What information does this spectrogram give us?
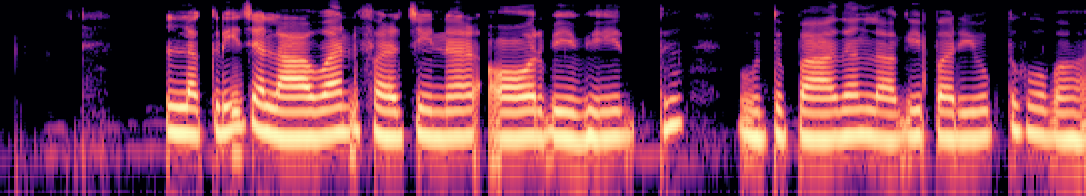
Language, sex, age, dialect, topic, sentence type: Magahi, female, 25-30, Central/Standard, banking, statement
